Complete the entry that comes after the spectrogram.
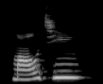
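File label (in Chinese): "毛巾", Chinese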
